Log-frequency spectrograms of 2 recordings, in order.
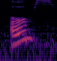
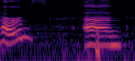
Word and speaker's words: herbs: Herbs, your preference, tomato, tomato. I say herbs. that anybody can grow in the area. It's a silent H, isn't it?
